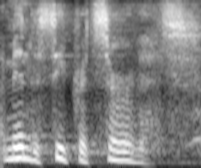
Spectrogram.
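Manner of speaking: hushed confiding whisper. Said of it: "he whispered to his pastor".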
